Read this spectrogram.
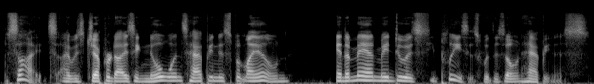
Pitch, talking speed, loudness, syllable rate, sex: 155 Hz, 220 wpm, -21 LUFS, 6.1 syllables/s, male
